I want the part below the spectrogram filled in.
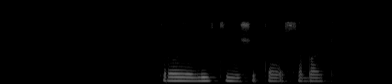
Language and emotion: Russian, neutral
